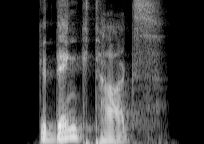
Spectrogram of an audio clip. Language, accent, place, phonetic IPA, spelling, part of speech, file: German, Germany, Berlin, [ɡəˈdɛŋkˌtaːks], Gedenktags, noun, De-Gedenktags.ogg
- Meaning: genitive of Gedenktag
